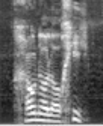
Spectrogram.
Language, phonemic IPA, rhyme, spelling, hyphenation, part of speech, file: Dutch, /ˌxroː.noː.loːˈɣi/, -i, chronologie, chro‧no‧lo‧gie, noun, Nl-chronologie.ogg
- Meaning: chronology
